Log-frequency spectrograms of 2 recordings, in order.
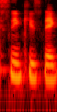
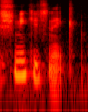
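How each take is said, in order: First: The first word begins with a plain s sound. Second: The first word begins with a sh sound. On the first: "I don't say Sneaky Snake" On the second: "I say Schneaky Snake"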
